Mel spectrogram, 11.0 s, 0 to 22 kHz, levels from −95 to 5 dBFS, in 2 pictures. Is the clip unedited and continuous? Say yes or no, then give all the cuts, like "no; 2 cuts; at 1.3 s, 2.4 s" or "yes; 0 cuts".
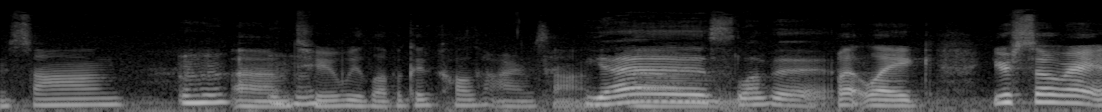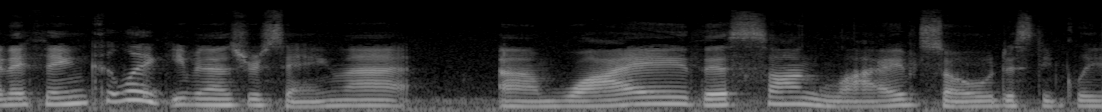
no; 1 cut; at 10.1 s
